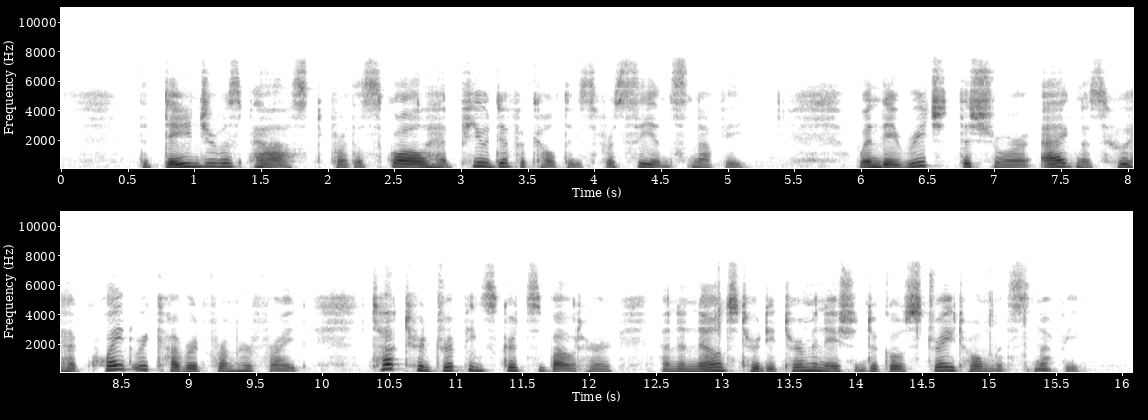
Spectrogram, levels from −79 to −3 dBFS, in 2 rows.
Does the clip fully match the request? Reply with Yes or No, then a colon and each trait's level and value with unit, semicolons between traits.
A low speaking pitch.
No: high, 190 Hz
